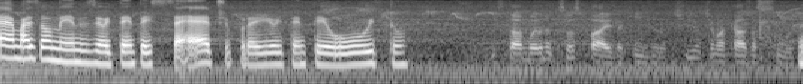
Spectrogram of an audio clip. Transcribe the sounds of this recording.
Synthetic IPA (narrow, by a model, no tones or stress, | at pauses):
ɛmajzomẽnʊzẽojt̪ẽnt̪eisɛ̰t͡ʃɪpʊɾaiojt̪ẽnt̪eojt̪ʊ | st̪avɐmoɾɐ̃nd̪ʊpõsewspajzɐkĩded̪ʊt͡ʃiɐt͡ʃĩɲ̃ũmɐkazɐsuɐ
